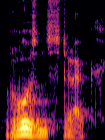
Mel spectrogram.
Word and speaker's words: Rozenstruik: Uh, in which I break down his fight against Jairzinho Rozenstruik, and that is the way you pronounce it, Jairzinho, Jairzinho Rozenstruik. He's Dutch.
